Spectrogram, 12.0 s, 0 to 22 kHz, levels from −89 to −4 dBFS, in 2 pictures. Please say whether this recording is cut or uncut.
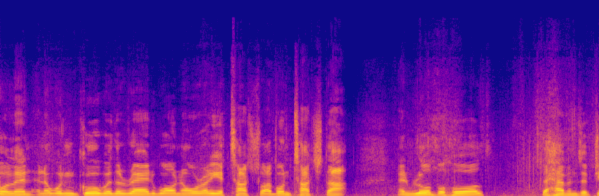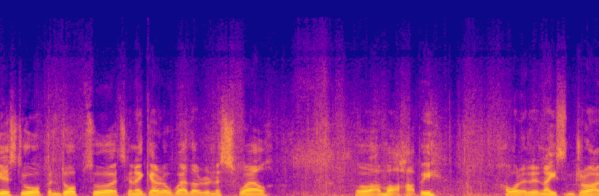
uncut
